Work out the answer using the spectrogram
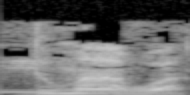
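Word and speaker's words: Dumała: ¿Cómo se pronuncia? Porque tiene esa L con palito. Dumagua.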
